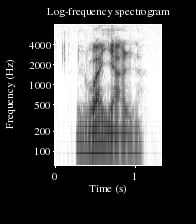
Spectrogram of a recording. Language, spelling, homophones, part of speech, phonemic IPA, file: French, loyal, loyale / loyales, adjective, /lwa.jal/, Fr-loyal.ogg
- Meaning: 1. loyal, faithful 2. fair, honest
